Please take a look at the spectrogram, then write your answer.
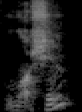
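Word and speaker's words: לשון: There is no written vowel between the lamed and shin, even though there is an o sound in there. And the vav is pronounced as an and not an u.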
